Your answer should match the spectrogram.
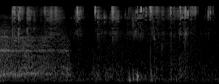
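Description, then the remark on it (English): Wooden basement stairs creak under a series of quick, irregular footsteps of someone heading down to the basement, with soft scuffs and faint groans of the treads; no one speaks. “You can hear those stairs are creaking.”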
